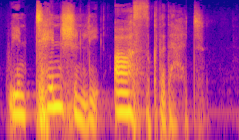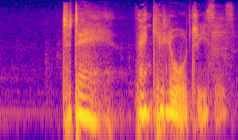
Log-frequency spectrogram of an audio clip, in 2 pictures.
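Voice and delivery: hushed, slow earnest prayer to the Lord. Acted. Pastor praying for the congregation, hushed and earnest. Prays aloud in the sermon.

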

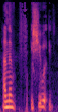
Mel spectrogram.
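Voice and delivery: normal talking voice

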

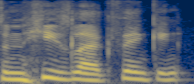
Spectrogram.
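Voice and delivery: ordinary talk, nothing marked

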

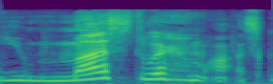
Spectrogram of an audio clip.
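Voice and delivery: normal talking voice

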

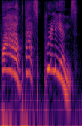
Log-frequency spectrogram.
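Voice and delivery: put-on slow high amazed boy; awed little boy. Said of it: "said Jake".

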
